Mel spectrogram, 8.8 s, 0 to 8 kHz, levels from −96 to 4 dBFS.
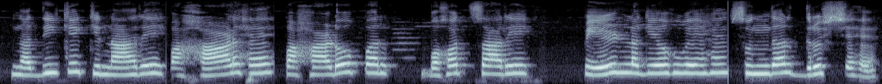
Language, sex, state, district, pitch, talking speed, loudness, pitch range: Hindi, female, Andhra Pradesh, Krishna, 265 Hz, 110 wpm, -14 LUFS, 230-275 Hz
